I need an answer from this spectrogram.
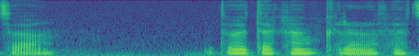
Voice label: "cancr", Welsh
